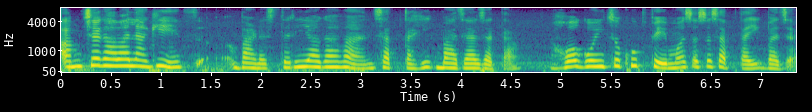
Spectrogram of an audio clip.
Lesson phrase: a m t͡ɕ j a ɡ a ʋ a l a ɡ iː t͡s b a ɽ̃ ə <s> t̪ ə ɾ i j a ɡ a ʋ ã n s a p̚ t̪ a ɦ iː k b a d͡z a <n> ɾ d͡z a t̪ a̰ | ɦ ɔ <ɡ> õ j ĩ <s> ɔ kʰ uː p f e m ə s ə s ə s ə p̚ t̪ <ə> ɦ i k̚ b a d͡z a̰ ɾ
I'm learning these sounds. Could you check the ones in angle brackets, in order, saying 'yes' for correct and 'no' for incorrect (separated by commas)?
yes, no, yes, no, no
